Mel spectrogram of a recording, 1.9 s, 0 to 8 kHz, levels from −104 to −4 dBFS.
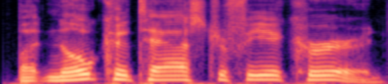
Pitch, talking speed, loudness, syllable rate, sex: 135 Hz, 125 wpm, -15 LUFS, 5.0 syllables/s, male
